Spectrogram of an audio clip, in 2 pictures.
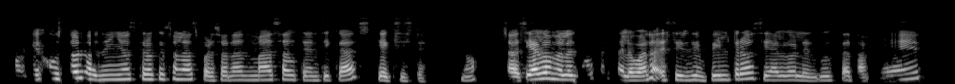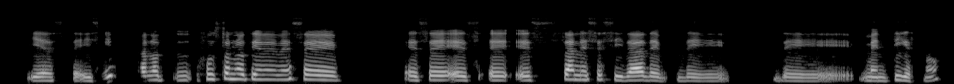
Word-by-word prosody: Porque 220 +1 -6
justo 275 +3 +2
los 220 -3 +5
niños 230 +3 -1
creo 235 -1 +3
que 245 0 -1
son 240 0 -1
las 230 0 +3
personas 200 +1 -2
más 210 +1 0
auténticas 200 - 0
que 190 - +3
existen, 165 -4 -8 0.3
¿no? - - -8
O - - -13 0.2
sea, 185 -2 +4
si 225 - +5
algo 265 +4 +11
no 235 -3 +4
les 215 -1 +5
gusta, 225 +6 -16
te - - +1
lo 190 - +4
van 190 +1 +5
a - - +6
decir 205 0 0
sin 200 -3 -1
filtros, 240 +6 +2
si 205 - -2
algo 200 +1 -1
les 180 -4 -3
gusta 190 0 -4
también 215 - -5 0.6
y, 175 - -1
este, 175 0 -5
y 165 - -3
sí. 385 - -3 0.3
Ya 200 - 0
no 210 0 -1
mm, 195 0 -8
justo 245 +2 -1
no 245 -2 +1
tienen 225 -2 -2
ese 220 -5 0 0.6
ese 195 0 0
es 185 - -4
e 195 -1 0
esa 195 +4 0
necesidad 200 -3 +2
de 175 -4 -3
de 160 -1 -8 0.4
de 155 -2 -7
mentir, 170 +1 -2
¿no? 195 +10 -8
205 Hz, 170 wpm, -23 LUFS, 190-230 Hz, 0.6 s, algo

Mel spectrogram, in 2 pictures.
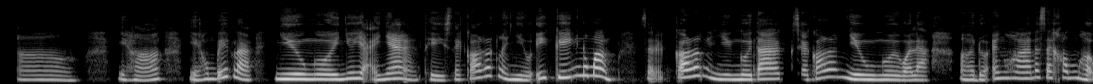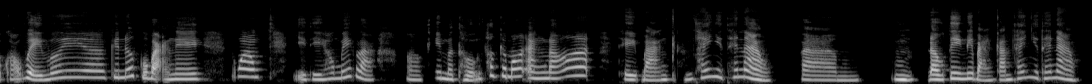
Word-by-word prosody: À, 215 -1 -6 0.6
vậy 230 -4 -4
hả? 205 +3 -2 0.3
Vậy 210 - -2
hông 250 +3 -1
biết 350 +4 -1
là 250 -8 +2 0.2
nhiều 245 -1 +7
người 235 -1 +5
như 255 +4 +3
vậy 215 - -2
nha, 250 -3 +2
thì 205 -3 -3
sẽ 210 +3 -7
có 290 +7 -1
rất 395 +1 -3
là 295 - 0
nhiều 220 -4 +3
ý 295 - 0
kiến, 315 +2 +1
đúng 415 -1 +1
hông? 380 -10 +6 0.3
Sẽ - - -6
lại - - -9
có - - +5
rất 400 +2 +2
là 365 - -8
nhiều 230 -4 +2
người 225 0 +4
ta 250 +2 +3 0.2
sẽ 225 - -4
có 265 +4 -2
rất 345 +1 -2
nhiều 240 -8 +4
người, 215 -1 +2
gọi 200 0 0
là, 205 -1 -2 0.3
ờ, 215 -1 -2
đồ 210 0 -2
ăn 280 +1 -2
Hoa 285 -1 -1
nó 320 - -3
sẽ 310 -1 -3
không 300 -1 -3
hợp 230 -5 0
khẩu - - -5
vị 270 -8 +4
với, 315 +8 -2
a, 315 -1 -1
cái 320 -1 -2
nước 380 +4 -1
của - - -1
bạn 250 -3 +2
nè, 245 +1 +1 0.3
đúng 375 -1 -8
hông? 355 -2 +3 0.3
Vậy 220 - -5
thì 225 -1 0
hông 265 +4 -2
biết 350 +4 -3
là, 260 -10 -1 0.3
ờ, 215 -4 -5
khi 290 - -4
mà 245 -3 +2
thưởng 200 +2 -1
thức 410 - -3
cái 380 - +1
món 365 +1 +3
ăn 280 -4 0
đó 280 +6 0
á, 405 0 +3 0.2
thì 220 -3 0
bạn 205 0 -2
cảm 230 +2 -8
thấy 325 +5 -3
như 355 -2 -2
thế 340 - -6
nào? 235 - +3 0.3
Và, 205 -2 -2
ừm, 195 0 -6 0.4
ừm, 220 -2 +5
đầu 225 -1 +5
tiên 265 -1 +3
đi 265 - +2
bạn 200 -4 -2
cảm 210 +1 -1
thấy 280 +5 -5
như 315 -2 -5
thế 285 +1 -5
nào? 245 -9 0
245 Hz, 245 wpm, -22 LUFS, 220-310 Hz, 0.6 s, nhiều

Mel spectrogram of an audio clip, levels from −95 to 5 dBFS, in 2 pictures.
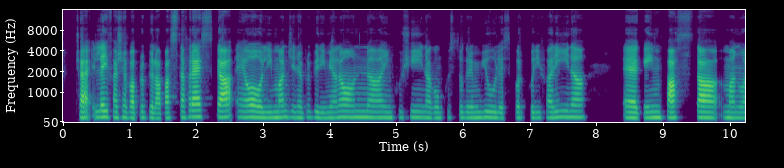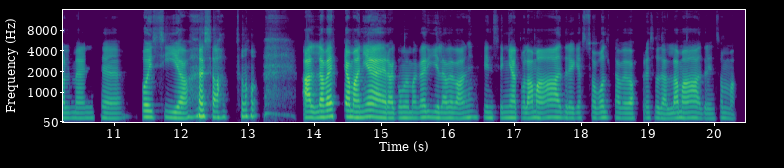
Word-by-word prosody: cioè - - +4
lei 195 +1 +2
faceva 185 -2 -2
proprio 180 0 -7
la 160 -1 -1
pasta 170 +2 -3
fresca 200 0 +5
e 190 0 -9
ho 190 -1 +3
l'immagine 180 +1 -3
proprio 185 +1 -9
di 170 -1 -7
mia 175 +1 -6
nonna 190 -1 -2
in 180 -1 -6
cucina, 185 0 -8
con 175 0 -9
questo 180 0 -16
grembiule 180 0 -5
sporco 175 +1 -12
di 175 0 -9
farina, 190 +2 -3 0.5
ehm, 175 -1 +3
che 175 - -7
impasta 180 0 +4
manualmente 170 0 -7
poesia 195 -4 0 0.2
esatto, 210 +2 0 0.6
alla 185 0 +7
vecchia 215 0 +5
maniera 185 -2 +5
come 175 +1 -6
magari 180 +2 -4
gliel'aveva 170 -2 -4
anche 185 +3 -8
insegnato 175 0 -5
la 170 0 0
madre, 180 0 -1
che 175 - -10
a - - -11
sua 175 0 -13
volta 180 0 -8
aveva 165 -1 -5
appreso 175 +2 -13
dalla 160 +1 -3
madre, 170 -2 -1
insomma, 155 -1 -15
180 Hz, 140 wpm, -22 LUFS, 175-190 Hz, 0.6 s, alla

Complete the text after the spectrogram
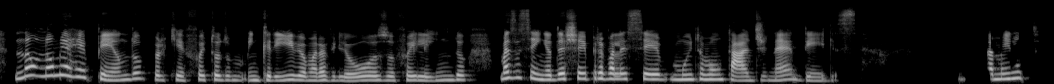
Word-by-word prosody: não 395 +9 +2
não 405 +1 +3
me 435 -1 +4
arrependo, 255 - 0
porque 205 -1 -2
foi 205 +3 -4
tudo 205 -1 -1
m 195 -1 -9
incrível, 195 +1 0
maravilhoso, 185 0 -1
foi 195 +1 -1
lindo. 195 +3 -2 0.3
Mas 280 +4 +2
assim, 280 -7 0
eu 215 - +3
deixei 255 +3 +4
prevalecer 250 -2 +2
muito 230 +2 0
a - - +1
vontade, 195 -5 +2
né, 195 +5 +1
deles. 185 -6 -8 1.4
A - - +4
mente 275 - -1
215 Hz, 135 wpm, -24 LUFS, 195-255 Hz, 1.4 s, me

